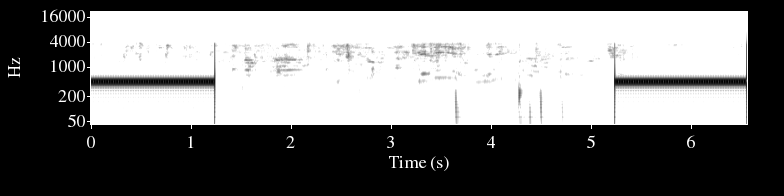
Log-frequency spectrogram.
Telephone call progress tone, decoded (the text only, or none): ringback tone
